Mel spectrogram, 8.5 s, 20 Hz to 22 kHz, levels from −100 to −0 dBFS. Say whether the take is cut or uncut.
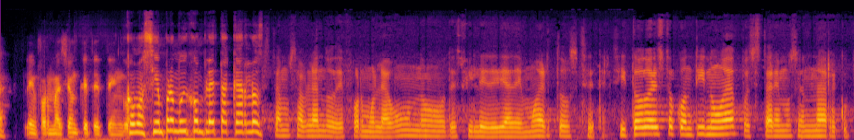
cut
